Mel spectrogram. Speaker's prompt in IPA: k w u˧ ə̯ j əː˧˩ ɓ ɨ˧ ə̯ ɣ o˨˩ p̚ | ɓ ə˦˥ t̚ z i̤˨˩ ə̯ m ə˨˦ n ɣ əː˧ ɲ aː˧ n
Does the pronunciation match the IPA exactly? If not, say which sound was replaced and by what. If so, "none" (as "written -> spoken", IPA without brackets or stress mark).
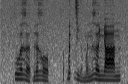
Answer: j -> ɣ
